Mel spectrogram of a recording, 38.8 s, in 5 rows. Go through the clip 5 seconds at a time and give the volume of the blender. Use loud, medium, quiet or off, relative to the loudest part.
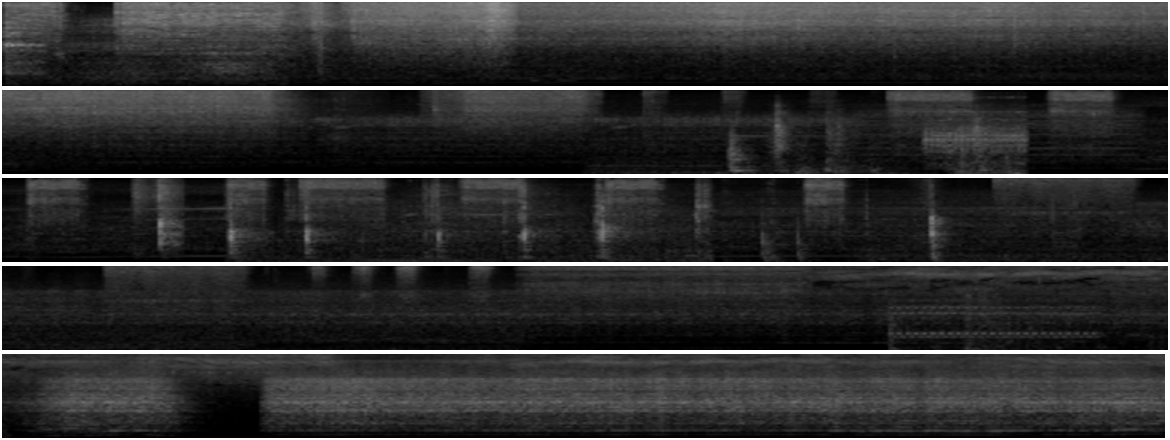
quiet, quiet, quiet, quiet, quiet, quiet, loud, loud.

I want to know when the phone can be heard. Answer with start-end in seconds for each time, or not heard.
12.6-14.6, 29.2-31.1.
